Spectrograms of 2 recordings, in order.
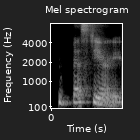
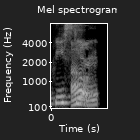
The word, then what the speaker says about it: bestiary: Tell us the name of your bestiary or bestiary. I pronounce it both ways depending on my mood.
